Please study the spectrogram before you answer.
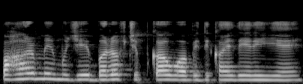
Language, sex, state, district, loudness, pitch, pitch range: Hindi, female, Arunachal Pradesh, Lower Dibang Valley, -18 LUFS, 215 Hz, 205-230 Hz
